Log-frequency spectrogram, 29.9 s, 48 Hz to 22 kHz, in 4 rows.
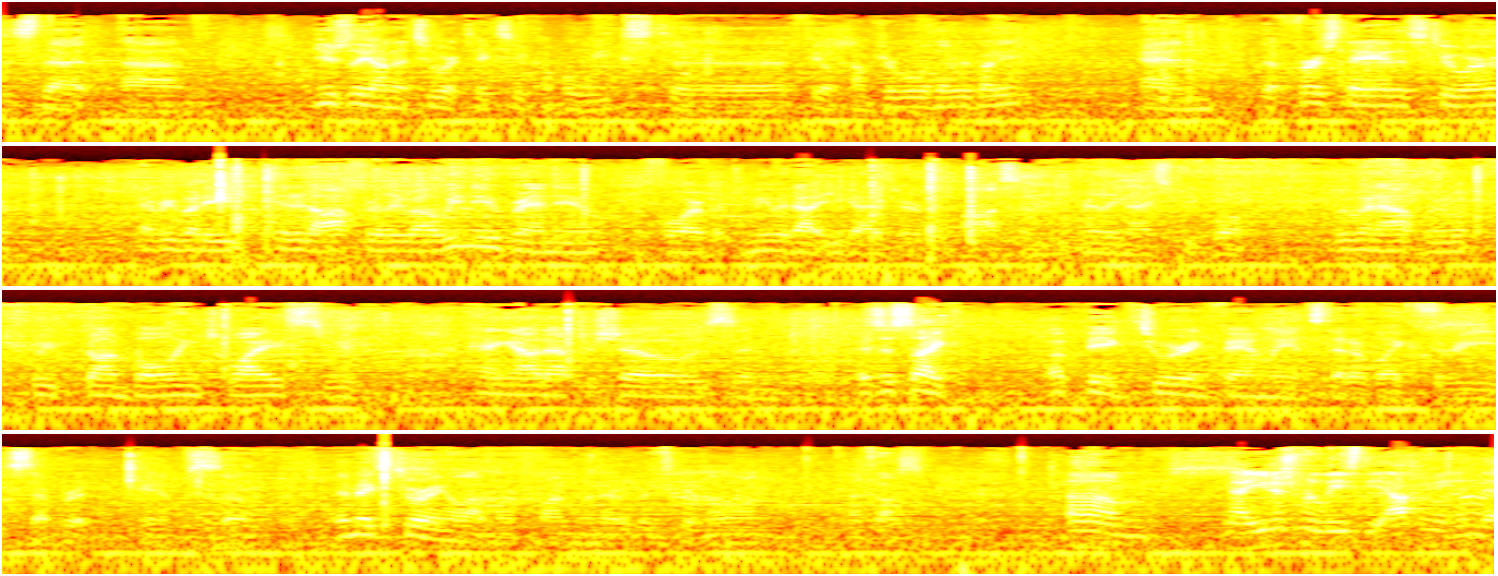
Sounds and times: Speech: 1.6s - 7.6s, 8.2s - 27.0s.

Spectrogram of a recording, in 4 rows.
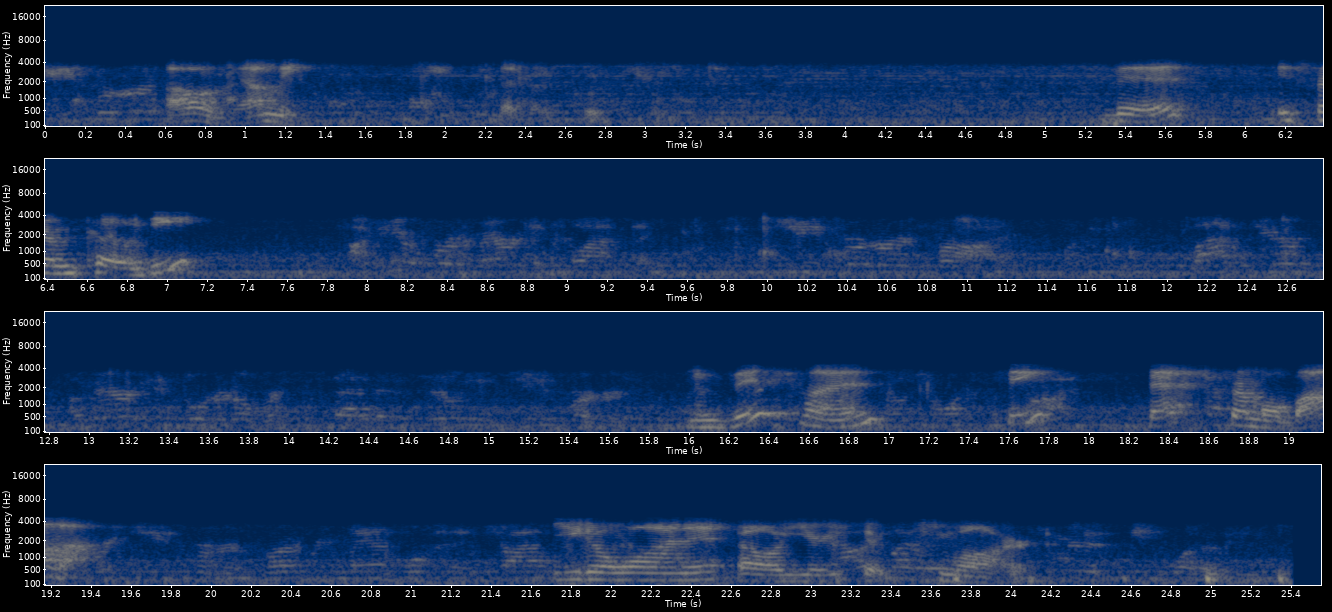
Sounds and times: Speech: 0.0s - 3.4s, 7.9s - 11.3s, 12.1s - 25.4s.

